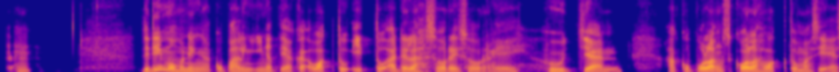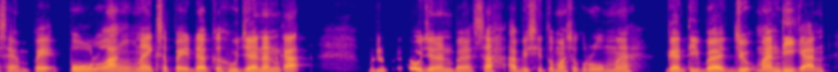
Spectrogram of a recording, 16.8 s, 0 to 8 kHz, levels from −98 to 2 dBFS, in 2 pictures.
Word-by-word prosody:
Mhm. 130 -2 -12 1.1
Jadi 255 +8 +3
momen 225 -4 +2
yang 150 -4 -4
aku 150 - -7
paling 135 -1 -2
inget 140 0 -6
ya 110 - -2
Kak - - -5
waktu - - -2
itu 135 +5 -3
adalah 125 -1 0
sore-sore 120 0 -5 0.2
hujan, 130 0 +1 0.5
aku 145 - -6
pulang 125 -2 +5
sekolah 120 0 +4
waktu 120 +1 -4
masih 115 0 -6
SMP 115 +4 -2
pulang 155 +3 +2
naik 145 -2 +1
sepeda 145 -1 +2
kehujanan 150 +1 +2
Kak, 125 - +4 0.7
bener-bener - - -11
kehujanan 135 0 +2
basah 135 +5 0
habis 140 -1 -2
itu 150 +3 -6
masuk 145 0 -4
rumah, 145 +3 -4 0.3
ganti 145 +3 +2
baju 145 +5 +4
mandi 160 +5 +3
kan, 150 +3 +2
140 Hz, 130 wpm, -24 LUFS, 130-155 Hz, 1.1 s, pulang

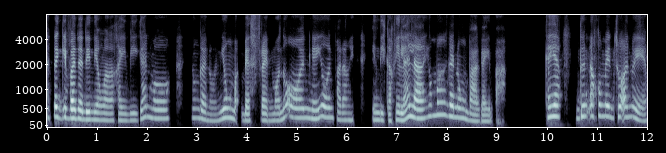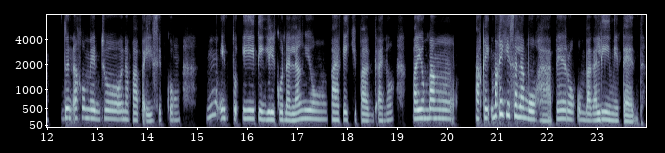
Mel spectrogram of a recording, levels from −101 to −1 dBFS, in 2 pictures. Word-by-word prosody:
nag-iba 250 -2 +7
na 230 -1 +5
din 205 0 +3
yung 190 - -4
mga 185 -1 -2
kaibigan 185 +8 -5
mo 235 -1 -2 0.4
yung 250 -1 -11
ganun, 180 -6 -4
yung 245 0 +1
ma - - -2
bestfriend 180 0 -2
mo 180 0 -4
noon, 255 0 -1
ngayon 260 +3 0
parang 190 -3 -7 0.4
hindi 195 -1 -3
ka 175 - -4
kilala 235 +5 +4
yung 295 +3 -6
mga 330 -3 +2
ganung 255 -4 -2
bagay 160 -2 -3
ba. - - -10 0.9
Kaya 285 +1 +5 0.3
dun 290 +5 -1
ako 295 +1 +1
medyo 280 -2 +1
ano 275 +1 -1
eh, 180 -7 -2 0.3
dun 250 +2 +2
ako 250 +1 -2
medyo 225 -2 -1
napapaisip 190 -3 -5
kung, 190 0 -9 0.5
hmm, 300 +6 -8
itu 240 0 -2
itigil 225 -3 +2
ko 205 - -1
na 190 -1 0
lang 200 +5 0
yung 215 -2 -2
pakikipag 185 -3 -2
ano 185 +3 -7 0.4
pa 230 - +5
yun 235 0 +5
bang 235 -2 +3 0.5
maki 240 +1 +2
makikisalamuha 270 - +3
pero 225 -2 0
kumbaga 185 -2 -2
limited. 180 -6 -1
225 Hz, 130 wpm, -25 LUFS, 190-250 Hz, 0.9 s, nag-iba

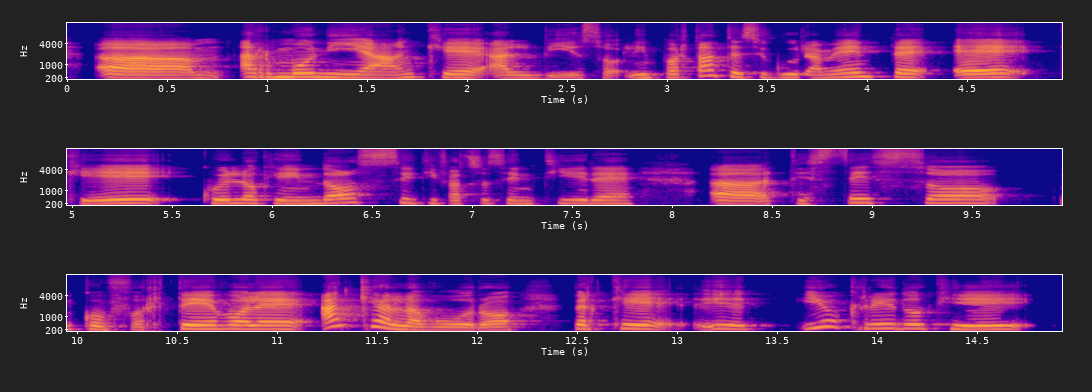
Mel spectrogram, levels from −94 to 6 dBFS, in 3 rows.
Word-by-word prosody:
uhm, 185 -3 +5
armonia 230 -5 +2
anche 205 +1 0
al 180 -1 0
viso. 115 -9 -11
L'importante, 215 +9 -3
sicuramente, 220 +3 -1
è 225 - +3
che 460 +3 +1
quello 225 - 0
che 220 -1 -7
indossi 235 +5 -3
ti 220 -2 -16
faccio 195 +1 -10
sentire, 205 0 -7 0.4
uhm, 185 -3 +1
te 195 - -13
stesso, 235 +1 -5 0.3
confortevole. 230 +3 +2
Anche 395 - +4
al 270 - +4
lavoro, 185 -1 -1 0.2
perché, 255 - 0
ehm, 250 - -3 0.2
io 360 +7 -3
credo 270 -3 -3
che 445 +9 +1
225 Hz, 110 wpm, -22 LUFS, 200-255 Hz, 0.4 s, uhm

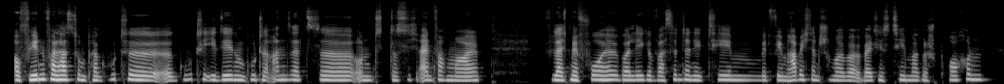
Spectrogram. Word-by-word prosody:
Auf 205 0 +1
jeden 225 +2 +7
Fall 225 -2 +8
hast 215 +1 +5
du 220 - +1
'n 200 - 0
paar 195 -2 -1
gute, 225 +3 -2 0.3
äh 180 +1 -2
gute 225 +4 -7
Ideen 210 +2 +2
und 200 - +2
gute 200 -1 -4
Ansätze. 205 -1 0
Und, 190 +1 -5
dass 195 +2 -5
ich 210 - -11
einfach 205 +1 0
mal 190 0 +1 0.6
vielleicht 205 0 +1
mir 200 -3 +4
vorher 215 +1 +2
überlege, 205 -1 0
was 195 -1 -3
sind 225 -1 -4
denn 215 - +2
die 195 -2 -2
Themen, 205 -2 -3
mit 195 0 -7
wem 190 -2 -1
habe 195 - +2
ich 220 - -2
denn 210 -3 -5
schon 200 - -10
mal 195 -1 -1
über 185 -1 -3
welches 185 0 -4
Thema 195 -2 -3
gesprochen 210 +3 -4
205 Hz, 235 wpm, -22 LUFS, 195-215 Hz, 0.6 s, Fall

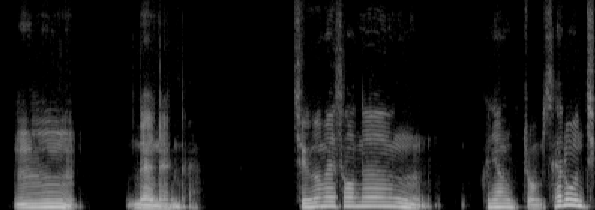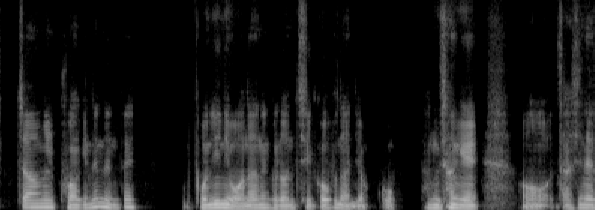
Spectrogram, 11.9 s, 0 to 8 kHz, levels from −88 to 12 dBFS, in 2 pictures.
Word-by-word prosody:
음, 130 -1 +4 0.5
네네네. 100 -8 +1 1.1
지금에서는 165 -2 0 0.5
그냥 140 0 +1
좀 105 -5 -5
새로운 190 - +2
직장을 130 -2 -1
구하긴 110 0 -1
했는데 140 -3 0 0.6
본인이 120 +3 +4
원하는 105 +4 +2
그런 100 -1 -1
직업은 105 +4 -2
아니었고 95 - -5 0.2
당장에 105 -1 +2 0.4
어 - - -3
자신의 105 +1 -2
125 Hz, 230 characters per minute, -23 LUFS, 105-140 Hz, 1.1 s, 음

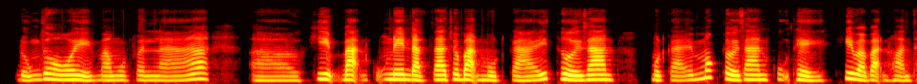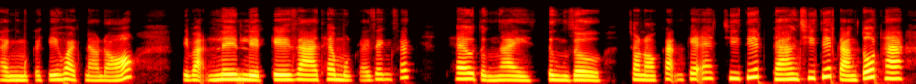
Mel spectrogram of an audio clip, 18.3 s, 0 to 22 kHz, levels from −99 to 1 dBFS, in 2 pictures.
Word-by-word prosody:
Đúng 210 +1 -6
rồi, 225 -5 +2
mà 205 -1 -5
một 205 0 -6
phần 210 -1 -7
là 200 +1 -7
á, 260 +3 0 0.4
ờ, 195 0 -9
khi 255 +3 +1
bạn 215 +1 0
cũng 245 +3 -8
nên 240 -1 +3
đặt 215 -3 +2
ra 225 0 +3
cho 240 +2 0
bạn 230 -2 +2
một 200 -2 -3
cái 200 +6 -2
thời 225 -5 +5
gian, 230 +1 +2 0.4
một 210 -3 -5
cái 200 +1 -7
mốc 325 +8 -1
thời 235 -5 +3
gian 230 +1 0
cụ 235 +2 -14
thể 195 -4 -1 0.2
khi 275 -2 +3
mà 220 -4 +3
bạn 205 -1 -2
hoàn 200 0 -6
thành 205 0 -2
một 200 - -2
cái 205 - -8
kế 220 +1 +3
hoạch 230 -3 0
nào 195 -1 -4
đó. 195 - +3 0.5
Thì 210 - -1
bạn 215 -1 -1
lên 235 0 +6
liệt 205 -2 +3
kê 225 -1 +6
ra 225 -1 +3
theo 240 +1 0
một 215 -2 0
cái 200 0 -8
danh 240 0 -5
sách, 325 +7 -6 0.4
theo 265 0 +4
từng 200 -2 -2
ngày, 205 -2 0
từng 210 -3 0
giờ 205 -2 +3 0.3
cho 235 - +2
nó 210 -2 +1
cặn 225 +1 -4
kẽ, 260 +4 -2
chi 285 -1 0
tiết, 330 +6 +2
càng 245 0 +4
chi 295 +5 0
tiết 360 +6 +1
càng 210 -3 +3
tốt 315 - +5
ha. 275 -1 +5
220 Hz, 215 wpm, -22 LUFS, 205-240 Hz, 0.5 s, lên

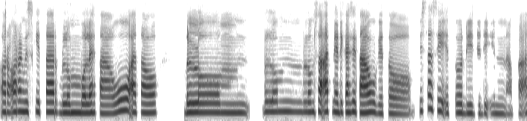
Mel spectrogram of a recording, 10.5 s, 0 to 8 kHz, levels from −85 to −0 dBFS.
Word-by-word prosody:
orang-orang 245 +2 +1
di - - +2
sekitar 240 -1 +2
belum 220 0 +2
boleh 220 +1 +3
tahu, 210 +7 +2
atau 225 -1 +2 0.6
belum 225 0 +2 0.9
belum 245 0 -2 0.5
belum 240 0 -2
saatnya 245 0 +4
dikasih 230 +1 +1
tahu, 225 0 +5
gitu. 205 0 -6 0.6
Bisa 260 +4 -5
sih 265 -2 -2
itu 215 +1 -9 0.2
dijadiin, 200 -1 -7
apa, - - -12
225 Hz, 110 wpm, -24 LUFS, 215-240 Hz, 0.9 s, tahu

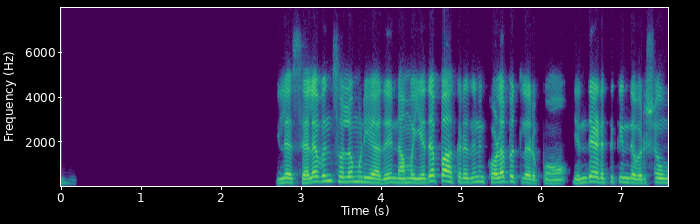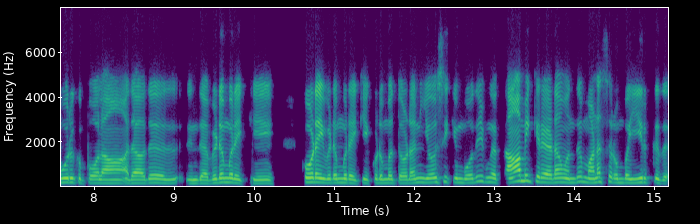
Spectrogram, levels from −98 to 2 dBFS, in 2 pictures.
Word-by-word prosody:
ம். 160 - -19 2.7
இல்ல, 185 - +1 0.2
செலவுன்னு 220 +8 +4
சொல்ல 210 0 +3
முடியாது. 185 -5 +2
நம்ம, 180 +1 +2
எதை 245 - +5
பாக்கறதுன்னு 205 -2 +3
குழப்பத்துல 205 -2 +3
இருப்போம். 150 -1 -4 0.2
எந்த, 190 +5 -3
இடத்துக்கு 205 +2 -3
இந்த 185 -1 +2
வருஷம் 180 +3 0
ஊருக்கு 185 0 0
போலாம். 150 -1 0
அதாவது, 155 +2 -1 0.5
இந்த 150 0 -3
விடுமுறைக்கு, 170 -5 -1 0.5
கோடை 195 -1 +5
விடுமுறைக்கு 170 -3 -2
குடும்பத்தோடன்னு 160 +1 -3
யோசிக்கும்போது 180 -2 -4
இவங்க 200 -3 -3 0.2
காமிக்கிற 230 -1 +3
இடம் 190 +1 -1
வந்து 180 +5 -4
மனசு 185 0 -2
ரொம்ப 170 0 -5 0.2
ஈர்க்குது. 190 - -3
185 Hz, 120 wpm, -23 LUFS, 165-200 Hz, 2.7 s, எதை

